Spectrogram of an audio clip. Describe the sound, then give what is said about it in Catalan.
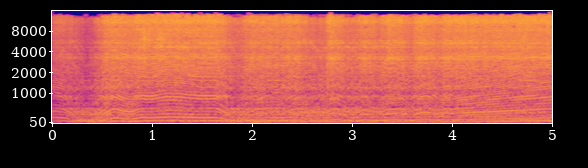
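Several racing motorcycle engines roar together, their pitches rising and dipping as they rev hard and accelerate off the line at a race start, shown in a replay in which Marc Márquez makes a bad start; a loud continuous mechanical blare with no talking. “Ara ens ofereixen la repetició de la sortida, mala sortida de Márquez, ha tingut algun problema amb algun...”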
